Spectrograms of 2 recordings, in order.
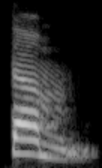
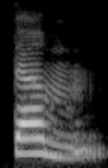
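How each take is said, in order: First: The syllable ends with an m sound. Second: The same.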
